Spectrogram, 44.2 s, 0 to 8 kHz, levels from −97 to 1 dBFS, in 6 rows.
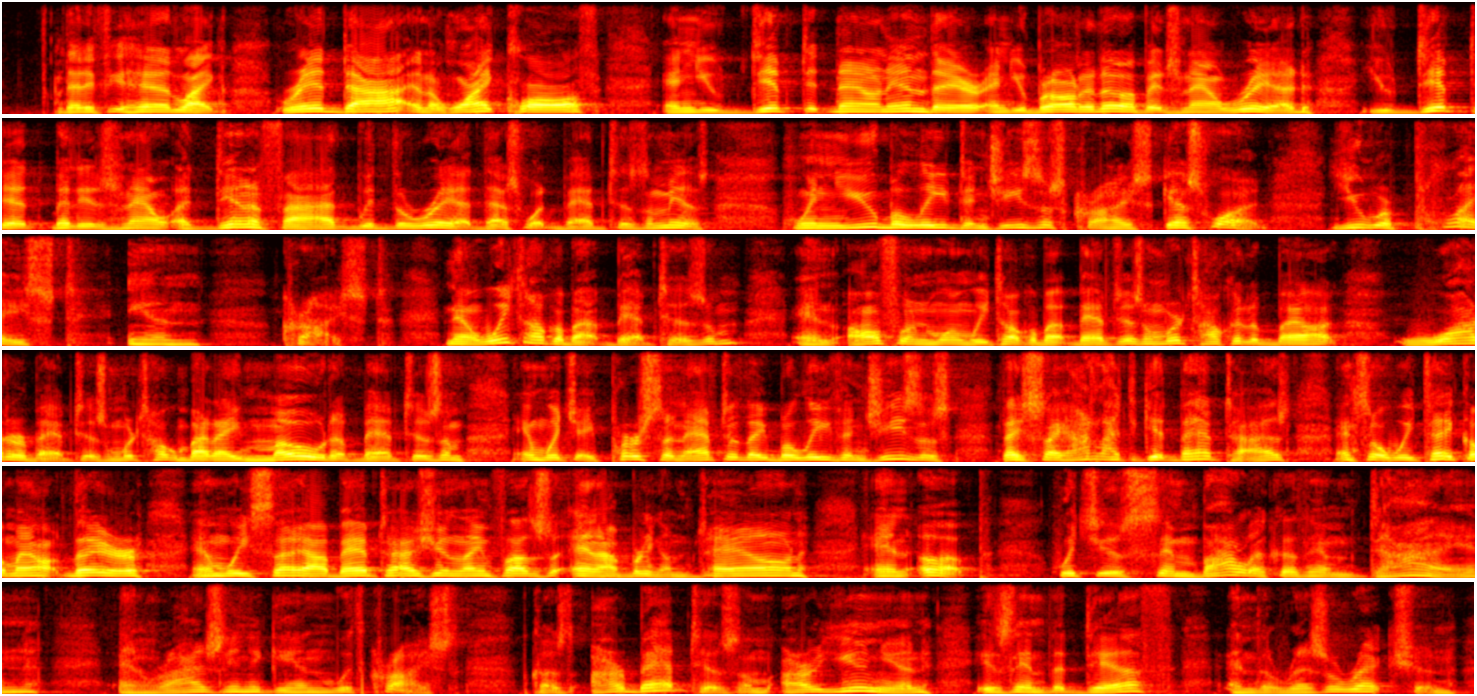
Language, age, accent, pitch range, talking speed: English, 50-69, American, 150-190 Hz, 195 wpm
